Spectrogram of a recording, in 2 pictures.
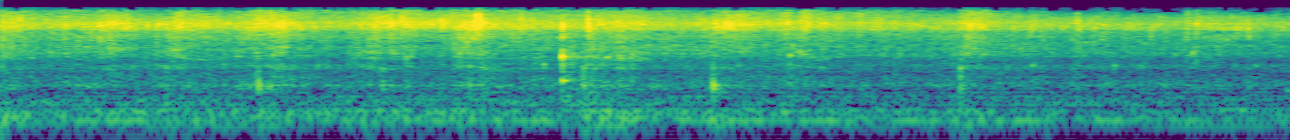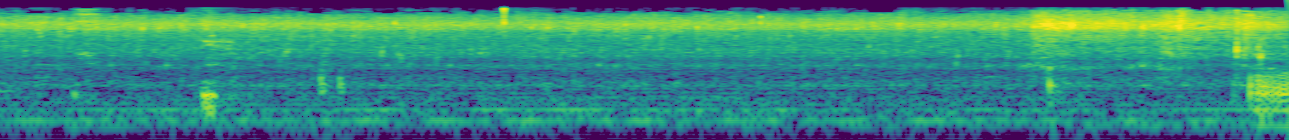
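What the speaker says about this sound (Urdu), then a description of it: "گوشت، وہ ہم اس میں ڈال دیں گے بوائل ہوا ہوا، اور اس کو اچھے طریقے سے ہلائیں گے" Boiled camel meat stirred in a karahi gives a steady, close sizzle and bubbling with faint scraping and clinks throughout, no voices over it.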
